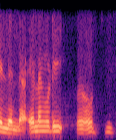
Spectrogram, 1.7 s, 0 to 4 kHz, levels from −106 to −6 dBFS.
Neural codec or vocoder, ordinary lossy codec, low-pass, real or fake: none; AAC, 32 kbps; 3.6 kHz; real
